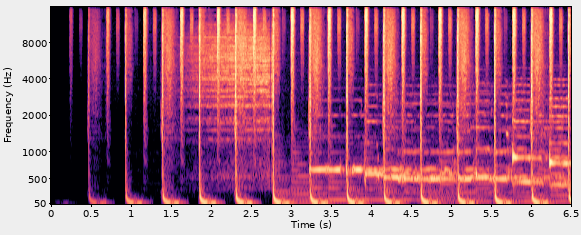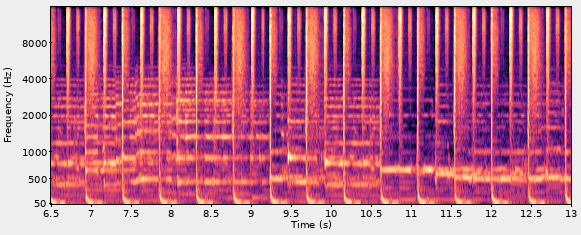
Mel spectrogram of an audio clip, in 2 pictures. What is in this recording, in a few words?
Club Extended 130Bpm Clean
